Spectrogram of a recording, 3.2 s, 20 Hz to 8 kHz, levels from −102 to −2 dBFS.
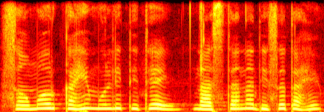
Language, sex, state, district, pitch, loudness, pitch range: Marathi, female, Maharashtra, Washim, 285 Hz, -14 LUFS, 270-300 Hz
